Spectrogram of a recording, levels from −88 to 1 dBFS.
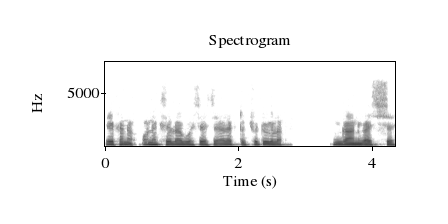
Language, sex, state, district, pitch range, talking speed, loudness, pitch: Bengali, male, West Bengal, Jalpaiguri, 135-150 Hz, 150 wpm, -25 LUFS, 140 Hz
